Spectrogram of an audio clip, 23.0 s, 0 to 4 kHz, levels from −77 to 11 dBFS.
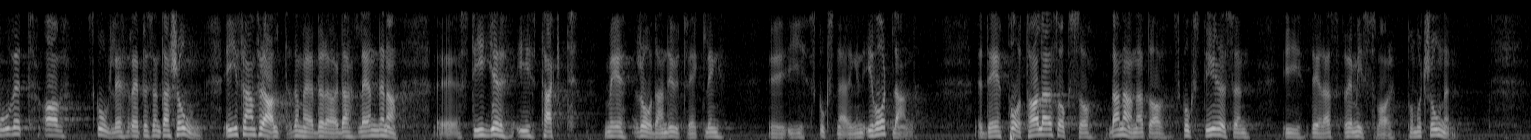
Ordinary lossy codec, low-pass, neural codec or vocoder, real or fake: none; 3.6 kHz; vocoder, 44.1 kHz, 128 mel bands every 512 samples, BigVGAN v2; fake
